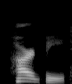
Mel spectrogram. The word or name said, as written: heartbeat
